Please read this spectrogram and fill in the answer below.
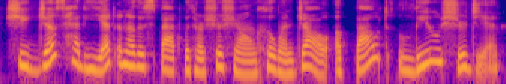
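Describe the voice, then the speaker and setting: A woman narrating a translated fantasy novel with expressive storytelling. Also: dry recording, clean studio sound. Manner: expressive storytelling, pitch moving with the scene. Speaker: audiobook narrator.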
